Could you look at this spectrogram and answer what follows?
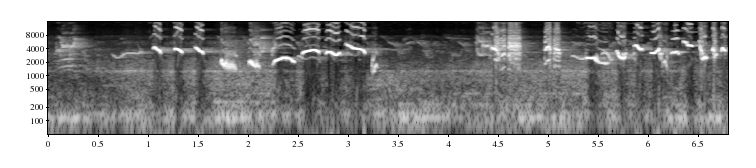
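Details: Magpie-robin in full song, firing notes tightly with varied fills: clear rising and falling whistles, squeaky slurred phrases and rapid chattering runs. Only a brief quieter gap breaks the flow. A soft low rumble sits in the background.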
